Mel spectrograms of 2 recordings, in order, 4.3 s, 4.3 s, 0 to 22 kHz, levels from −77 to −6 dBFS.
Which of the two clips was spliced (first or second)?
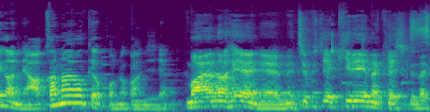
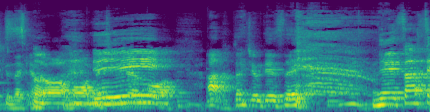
first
